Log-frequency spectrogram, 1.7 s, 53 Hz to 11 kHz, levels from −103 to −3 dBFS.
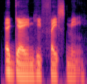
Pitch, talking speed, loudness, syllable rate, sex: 90 Hz, 135 wpm, -21 LUFS, 3.8 syllables/s, male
